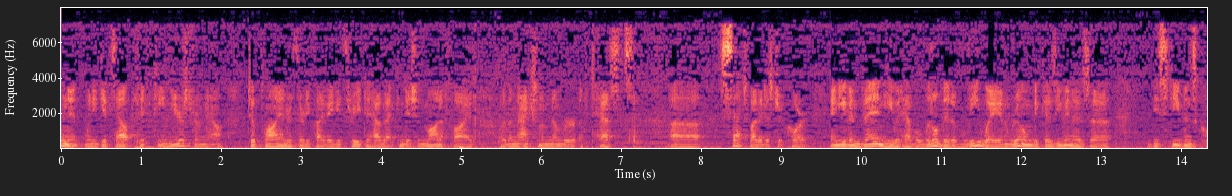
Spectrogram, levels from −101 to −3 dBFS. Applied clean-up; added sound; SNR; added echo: none; none; none; none.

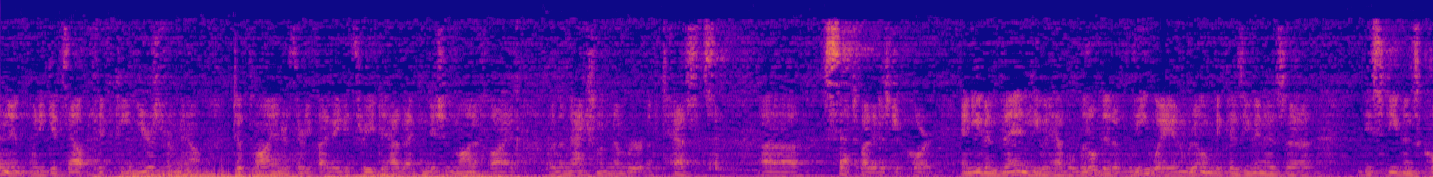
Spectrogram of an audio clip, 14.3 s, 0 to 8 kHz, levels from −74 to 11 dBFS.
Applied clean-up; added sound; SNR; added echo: none; Engine; 3 dB; reverberation time 2.9 s.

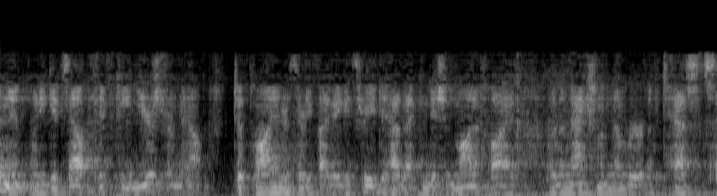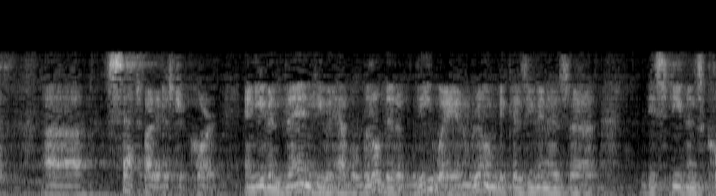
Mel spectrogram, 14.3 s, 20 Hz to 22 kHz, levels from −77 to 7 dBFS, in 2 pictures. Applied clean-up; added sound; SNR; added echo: neural separator model SepFormer DNS4.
